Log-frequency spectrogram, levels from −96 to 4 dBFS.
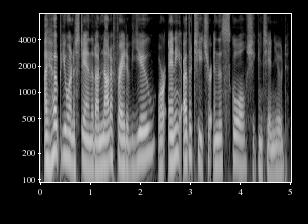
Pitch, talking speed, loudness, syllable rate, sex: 155 Hz, 240 wpm, -23 LUFS, 5.9 syllables/s, female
